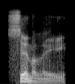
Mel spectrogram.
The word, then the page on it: simile: British English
